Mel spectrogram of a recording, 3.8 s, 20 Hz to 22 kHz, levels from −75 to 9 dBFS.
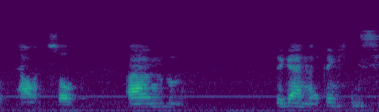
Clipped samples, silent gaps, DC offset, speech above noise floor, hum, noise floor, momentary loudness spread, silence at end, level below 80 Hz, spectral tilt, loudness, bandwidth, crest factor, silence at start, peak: under 0.1%; none; under 0.1%; 29 dB; none; -60 dBFS; 23 LU; 0 s; -66 dBFS; -2.5 dB/octave; -30 LUFS; 7.6 kHz; 22 dB; 0.2 s; -12 dBFS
